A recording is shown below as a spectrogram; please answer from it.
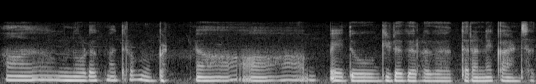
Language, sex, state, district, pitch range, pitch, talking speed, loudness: Kannada, female, Karnataka, Mysore, 165-195 Hz, 175 Hz, 100 wpm, -17 LUFS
